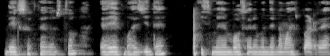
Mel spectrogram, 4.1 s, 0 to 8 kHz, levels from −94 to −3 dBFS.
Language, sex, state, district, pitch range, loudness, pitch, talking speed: Hindi, male, Bihar, Jahanabad, 120-135 Hz, -25 LUFS, 120 Hz, 230 wpm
